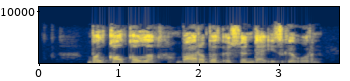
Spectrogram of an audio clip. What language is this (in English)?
Bashkir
